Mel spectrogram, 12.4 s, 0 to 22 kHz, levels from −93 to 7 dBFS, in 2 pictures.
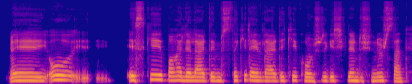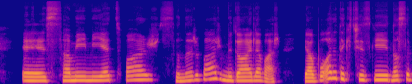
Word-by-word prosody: eee, 180 0 +2
o, 215 -1 +5
eee, 305 -2 -8 0.5
eski 215 +3 +1
mahallelerde 185 -2 +1
müstakil 185 +4 -4
evlerdeki 180 +1 -2
komşuluk 175 0 -3
ilişkilerini 180 0 -1
düşünürsen, 170 -2 -4 0.5
eee, 180 0 +4
samimiyet 190 +2 0
var, 220 +2 -1
sınır 185 +6 -4
var, 255 +3 0
müdahale 180 -3 +2
var. 140 -1 -5 0.3
Ya, 160 -1 +3
bu 195 - +1
aradaki 280 -4 +1
çizgiyi 215 -1 +2
nasıl 210 +2 0
185 Hz, 105 wpm, -23 LUFS, 180-215 Hz, 0.5 s, o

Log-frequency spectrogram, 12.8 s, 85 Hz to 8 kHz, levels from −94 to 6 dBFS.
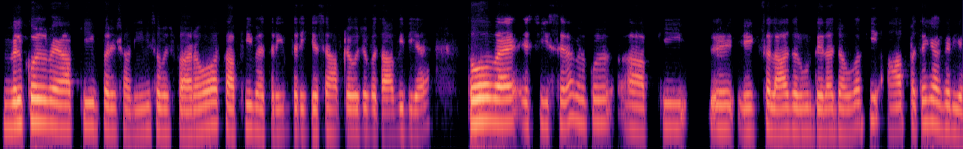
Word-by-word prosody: बिल्कुल, 190 +2 +6
मैं 180 -1 +4
आपकी 165 +2 -2
परेशानी 150 -3 -4
भी 155 - -6
समझ 145 -2 -1
पा 140 -1 +2
रहा 145 +1 -2
हूँ 155 - +1
और 180 +1 +3
काफ़ी 160 +2 -1
बेहतरीन 145 -1 -5
तरीके 145 -1 -2
से 150 - -5
आपने 145 0 -2
मुझे 145 +1 -1
बता 135 -1 0
भी 150 - -4
दिया 140 -1 -5
है। 160 - -7 0.5
तो 200 +2 +10
मैं 195 0 +7 0.2
इस 175 - -10
चीज़ 180 -2 -9
से 180 - -1
ना, 190 - -2
बिल्कुल 190 -1 -5 0.3
अ - - -5
आपकी 170 +2 -5 0.4
अ, - - -2 0.5
एक 150 -1 -7
सलाह 150 -3 +2
ज़रूर 150 0 -3
देना 150 0 0
चाहूँगा 150 +3 -4
कि 200 +3 -8 0.2
आप 155 +1 -3
पता 165 +2 -4
है 190 - -2
क्या 190 -2 +1
करिए? 155 -4 -3
155 Hz, 190 wpm, -22 LUFS, 145-180 Hz, 0.5 s, तो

